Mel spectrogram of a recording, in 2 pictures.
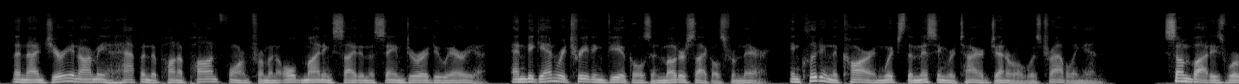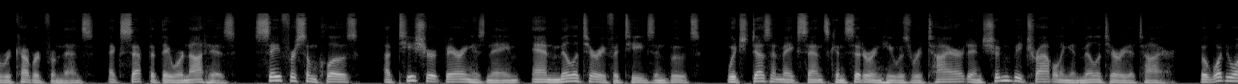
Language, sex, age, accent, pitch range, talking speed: English, male, 50-69, American, 90-115 Hz, 205 wpm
